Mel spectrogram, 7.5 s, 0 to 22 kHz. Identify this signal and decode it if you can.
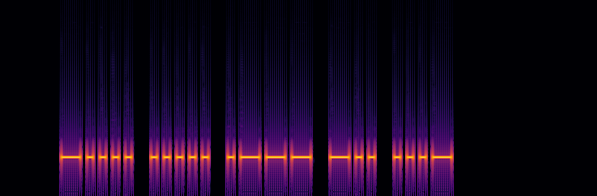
Morse code, heard as a keyed tone, about 16 wpm, 700 Hz. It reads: 65JDV
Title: Five Challenging Letter-Number Combinations 15wpm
